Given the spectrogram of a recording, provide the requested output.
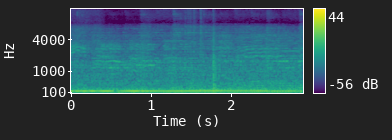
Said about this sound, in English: Oh, that's a car.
